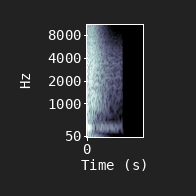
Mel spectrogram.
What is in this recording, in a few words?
snare smash; one shots; SEISMIC Drum Sample Pack; Slate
